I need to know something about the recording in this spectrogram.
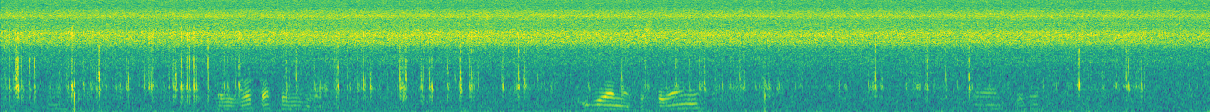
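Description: Gloved fingers rub and crumble dry soil with soft crackles.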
